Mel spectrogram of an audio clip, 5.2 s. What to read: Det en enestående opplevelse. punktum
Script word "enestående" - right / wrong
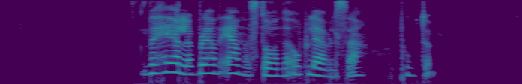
right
